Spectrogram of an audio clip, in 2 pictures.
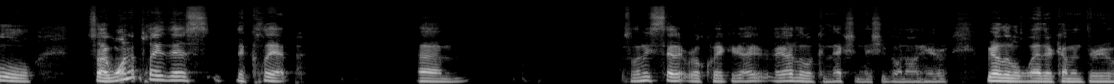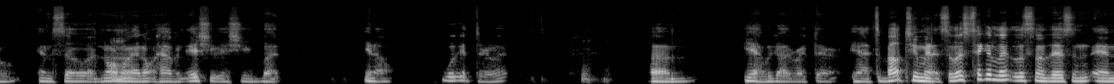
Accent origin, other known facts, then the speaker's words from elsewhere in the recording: Central Valley, California, United States; I always like to tell people I'm from California, but I'm from the Central Valley.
